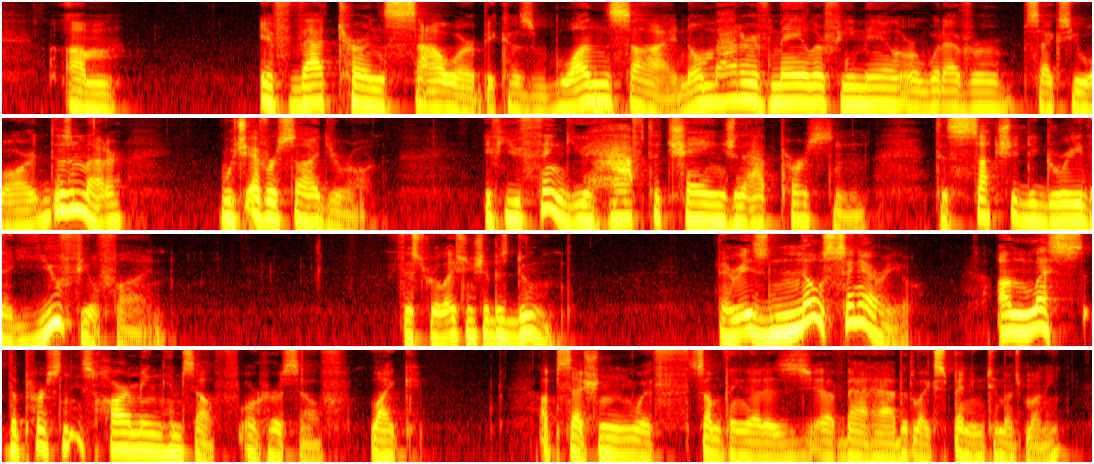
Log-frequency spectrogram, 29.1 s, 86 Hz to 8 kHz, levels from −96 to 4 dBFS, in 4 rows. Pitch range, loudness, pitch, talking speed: 105-140 Hz, -19 LUFS, 120 Hz, 150 wpm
